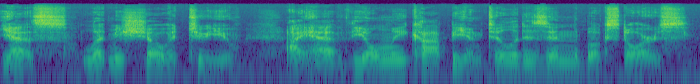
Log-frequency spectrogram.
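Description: A man's voice: lowish voice, very animated, takes it slowly, bright, forceful tone, breathy edge, heavily acted. A man voicing a gloomy, courteous author of spooky books in a children's radio drama, speaking theatrically. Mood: proud.

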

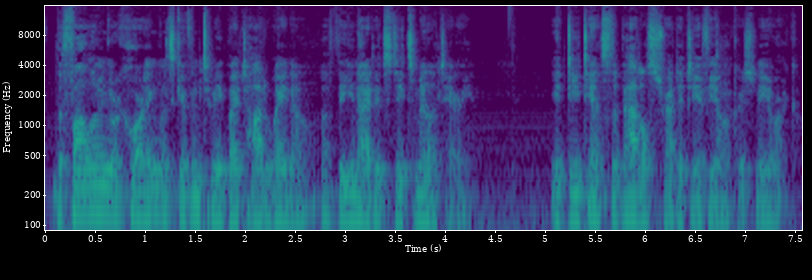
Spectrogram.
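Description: Actor as grave tape archivist. Low, mellow, formal scripted narration. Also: male voice, fairly even intonation, fairly quick. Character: grave archivist introducing recovered war tapes.

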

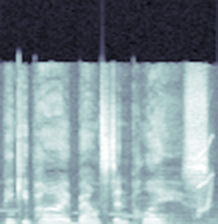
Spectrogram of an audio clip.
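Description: A woman's voice: fairly high pitch, animated, takes it slowly, a little mellow, a little hiss or hum. A woman narrating a scripted comedic story as a storyteller. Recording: faint music behind the voice.

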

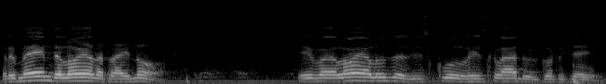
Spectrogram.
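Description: Kenyan man, parliamentary speaker, firm and commanding, a bit high-pitched, desk mic in a big chamber. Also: measured pace, darkish tone, lo-fi sound. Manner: firm, calling order repeatedly. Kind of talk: chairing a parliamentary debate. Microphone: desk microphone.

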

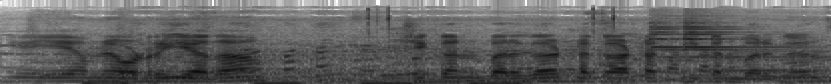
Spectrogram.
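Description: A young man hosting a travel vlog, talking in a relaxed, chatty way into a phone held at arm's length. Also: fairly high pitch, moderate pace, over a noisy crowd. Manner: relaxed, chatty, recommends to viewers. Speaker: vlogger host. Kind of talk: casual travel vlog talk. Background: music.

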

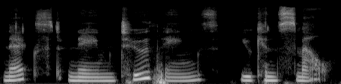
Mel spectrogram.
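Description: A woman leading a guided meditation in a soothing, gentle, unhurried manner, with soft breathy phrase endings. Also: fairly low pitch, no echo. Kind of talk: calm guided meditation narration.

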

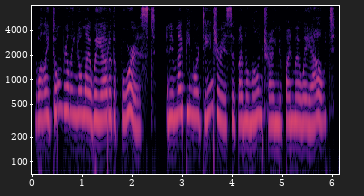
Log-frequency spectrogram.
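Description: A woman voicing a timid, earnest young cartoon pony princess, gentle, polite and a little hesitant. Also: extremely high pitch, fairly even intonation, fairly quick. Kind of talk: animated fan drama acting. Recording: music under the voice.

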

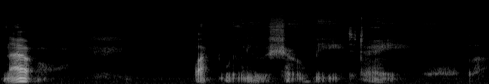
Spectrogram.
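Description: A man playing a grumbling, scheming old wizard who muses theatrically over his orb in an ASMR fantasy roleplay, often slipping into whispers. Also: extremely slow. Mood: scheming, intrigued. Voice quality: breathy, husky. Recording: music behind the voice.

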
